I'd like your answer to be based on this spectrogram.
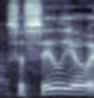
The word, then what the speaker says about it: Cecilio: But back in the 70s, they were Cecil, am I saying it right? – Cecilio and Capono, and they were like the England Dan and John Fort Coley of Hawaii.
